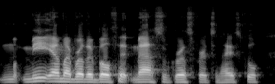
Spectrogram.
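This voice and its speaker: An American man in his early twenties, a guest telling animated stories with frequent laughter and swearing in a casual video-call chat. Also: mid-range voice, brisk. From United States. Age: early 20s.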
